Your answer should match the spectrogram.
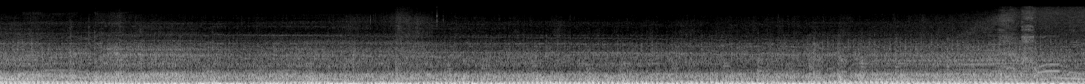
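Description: Motorcycle engine running steadily at cruising speed on an open road, with wind rushing over the microphone.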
